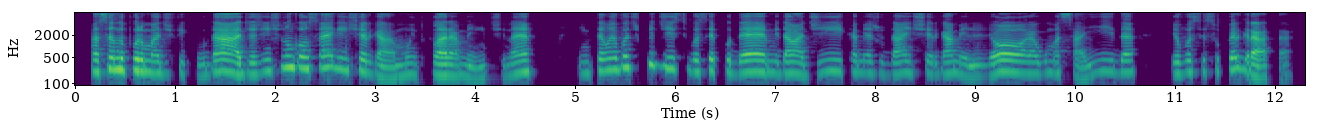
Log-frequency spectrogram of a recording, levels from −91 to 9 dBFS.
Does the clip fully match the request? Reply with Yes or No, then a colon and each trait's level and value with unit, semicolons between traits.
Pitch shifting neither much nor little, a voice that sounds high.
Yes: average, 3.3 semitones; high, 200 Hz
